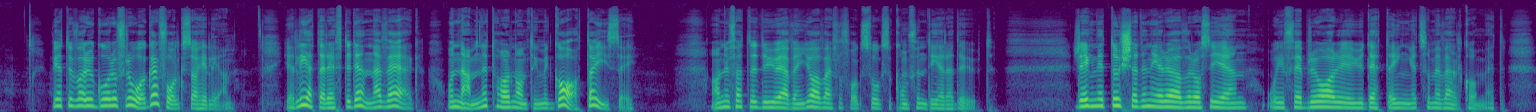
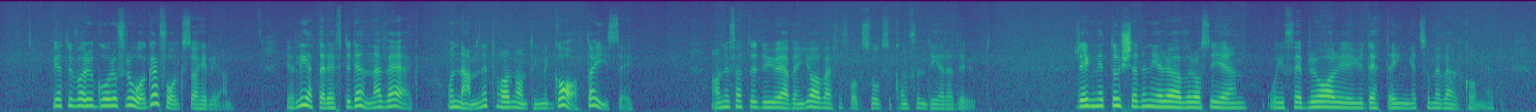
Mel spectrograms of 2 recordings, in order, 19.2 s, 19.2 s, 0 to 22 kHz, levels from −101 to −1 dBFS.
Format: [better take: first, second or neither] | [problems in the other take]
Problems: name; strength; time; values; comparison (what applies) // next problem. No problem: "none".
first | hiss; noticeable; throughout; 20 dB below the speech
